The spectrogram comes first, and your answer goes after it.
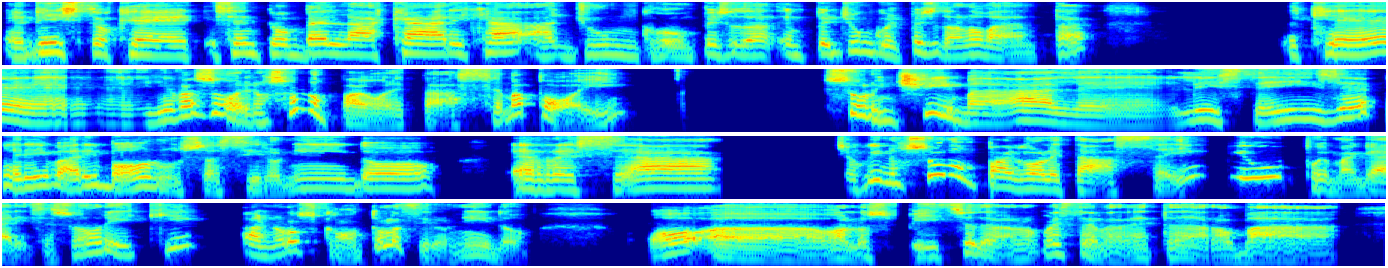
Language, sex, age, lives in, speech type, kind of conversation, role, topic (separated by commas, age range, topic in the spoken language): Italian, male, 45-49, Italy, conversation, unstructured, none, Pensi che sia giusto pagare tasse elevate?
